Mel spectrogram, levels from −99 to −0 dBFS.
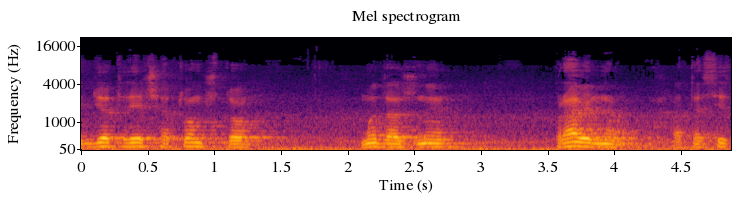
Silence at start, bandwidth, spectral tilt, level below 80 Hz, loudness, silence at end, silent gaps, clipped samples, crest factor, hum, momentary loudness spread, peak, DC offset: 0 s; 11.5 kHz; -8.5 dB/octave; -36 dBFS; -22 LUFS; 0 s; none; under 0.1%; 16 dB; none; 19 LU; -6 dBFS; under 0.1%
